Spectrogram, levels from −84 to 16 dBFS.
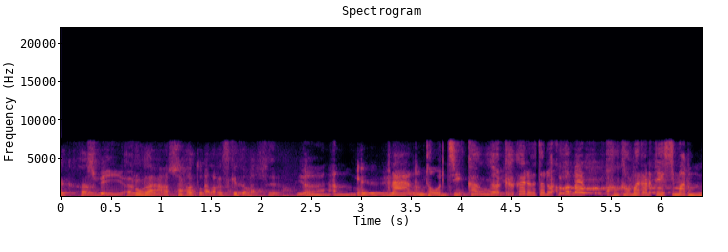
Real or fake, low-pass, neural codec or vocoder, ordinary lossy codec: fake; 7.2 kHz; codec, 16 kHz, 2 kbps, X-Codec, HuBERT features, trained on LibriSpeech; none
